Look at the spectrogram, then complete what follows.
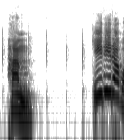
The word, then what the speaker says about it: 밤길: 근데 얘를 만약에 발음한다고 하면 우리가 밤 끼이라고 합니다.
